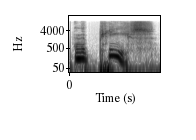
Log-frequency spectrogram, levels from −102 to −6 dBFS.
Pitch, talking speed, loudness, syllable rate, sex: 155 Hz, 160 wpm, -18 LUFS, 4.5 syllables/s, male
